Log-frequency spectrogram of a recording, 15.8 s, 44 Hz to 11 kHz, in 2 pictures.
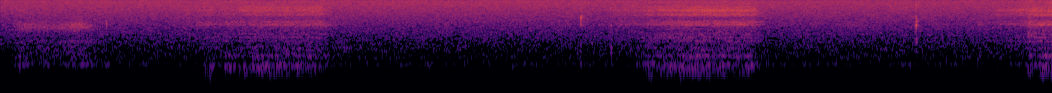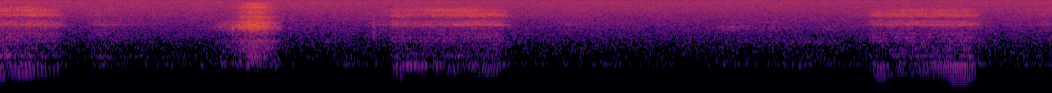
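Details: Female dog (River) snoring loudly in sleep: repeated raspy, hissing snores about every three seconds, roughly 20 breaths a minute.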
